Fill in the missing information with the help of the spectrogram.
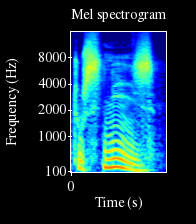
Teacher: on est sur deux E, et les deux E, c'est toujours un long I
